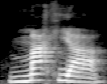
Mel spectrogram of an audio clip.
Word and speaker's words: magia: Essa é uma palavra heterotônica, ou seja, que ela muda a sílaba tônica do português para o espanhol.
